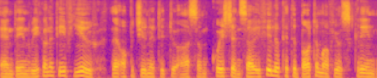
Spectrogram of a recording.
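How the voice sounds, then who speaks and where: With a South African accent, a man speaks at a fairly quick pace with hardly any pauses, a dark, mellow tone, medium pitch and fairly even intonation. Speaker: university lecturer. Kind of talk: live webinar presentation. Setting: online webinar.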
